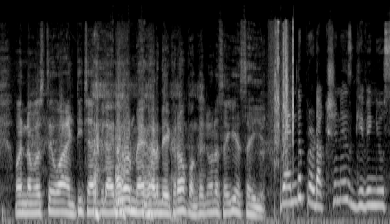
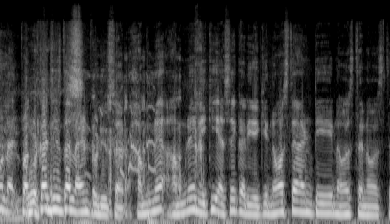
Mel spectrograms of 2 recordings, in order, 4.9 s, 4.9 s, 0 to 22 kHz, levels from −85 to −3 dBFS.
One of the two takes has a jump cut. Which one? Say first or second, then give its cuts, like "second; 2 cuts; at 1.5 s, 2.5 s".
first; 1 cut; at 3.4 s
